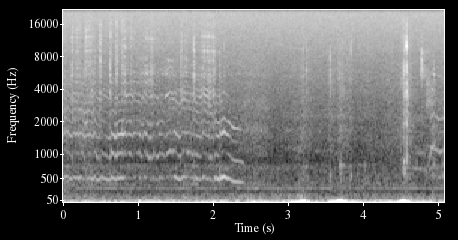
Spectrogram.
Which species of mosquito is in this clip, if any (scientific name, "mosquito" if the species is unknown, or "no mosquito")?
Culex pipiens complex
